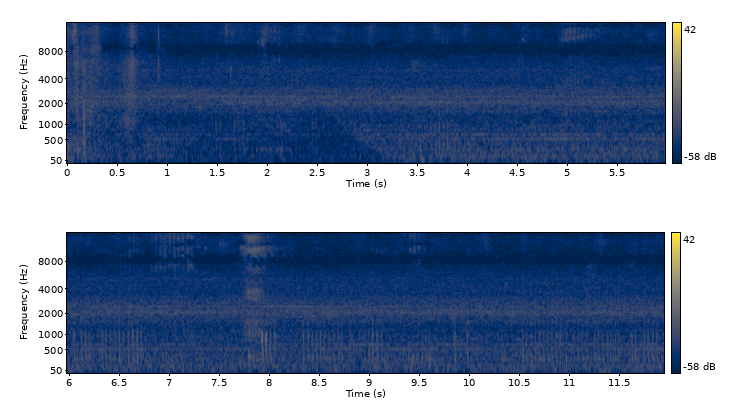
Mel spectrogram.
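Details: Kitten purring: a steady low rumble runs throughout with faint pulsing texture, a soft click near eight seconds and a constant high electrical whine in the background.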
